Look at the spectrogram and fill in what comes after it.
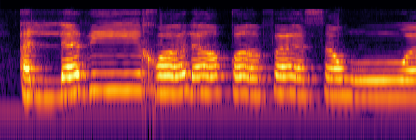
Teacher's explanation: خا کو موٹا پڑھیں گے، قاف کو موٹا پڑھیں گے، سین کو واو کے ساتھ ملاتے وقت تھوڑی سختی اختیار کریں گے تاکہ واو کی شد صحیح طریقے سے ادا ہو جائے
